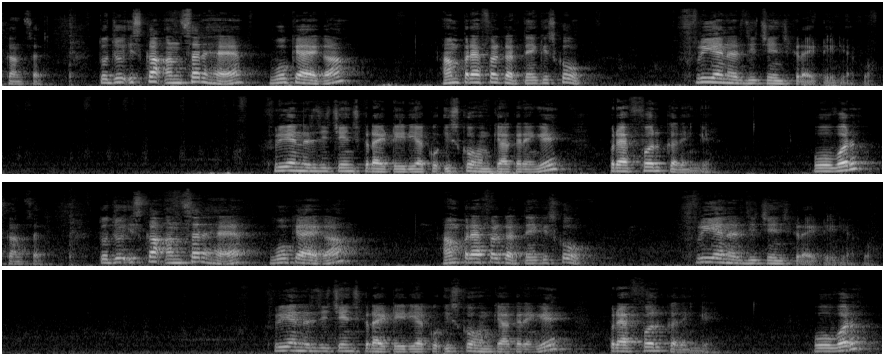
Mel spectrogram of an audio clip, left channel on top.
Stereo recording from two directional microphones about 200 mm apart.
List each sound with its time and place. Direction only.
0.0 s speech: 45° left (ahead or behind)
4.4 s speech: 50° left (ahead or behind)
6.7 s speech: 50° left (ahead or behind)
11.4 s speech: 50° left (ahead or behind)
16.9 s speech: 45° left (ahead or behind)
